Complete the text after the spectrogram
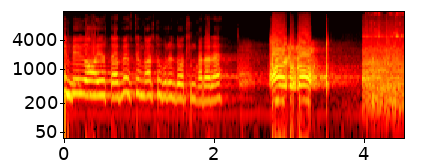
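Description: A middle-aged woman speaks briskly into a handheld radio up close.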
